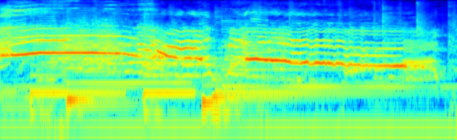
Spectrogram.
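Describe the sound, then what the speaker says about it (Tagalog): A studio audience at a Filipino TV variety show whoops and shouts for a kiss, a loud, sustained crowd cry mixed with tonal music and voices for over four seconds. "Kaya ang sigaw ng ating studio audience, oh, kiss daw!"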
